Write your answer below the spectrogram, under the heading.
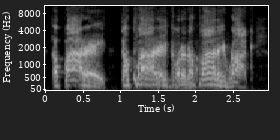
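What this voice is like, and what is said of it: Imitates a gruff boxing trainer character. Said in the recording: “I'm channeling my inner Mickey from Rocky. ... Do you give me like a 7 on the impersonation”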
